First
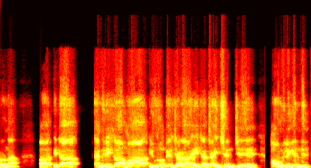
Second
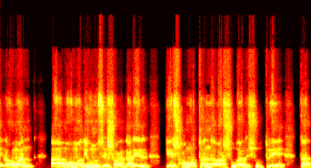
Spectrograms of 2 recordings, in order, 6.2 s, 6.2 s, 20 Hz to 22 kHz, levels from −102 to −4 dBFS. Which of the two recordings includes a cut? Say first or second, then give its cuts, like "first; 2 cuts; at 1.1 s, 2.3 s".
first; 1 cut; at 5.2 s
